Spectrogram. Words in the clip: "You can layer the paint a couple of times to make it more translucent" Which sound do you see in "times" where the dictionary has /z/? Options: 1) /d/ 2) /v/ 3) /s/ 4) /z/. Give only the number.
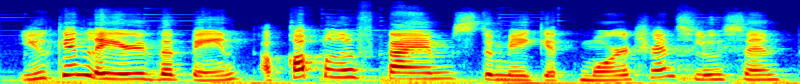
3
